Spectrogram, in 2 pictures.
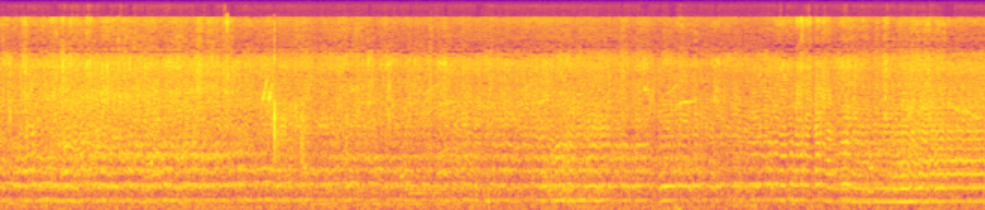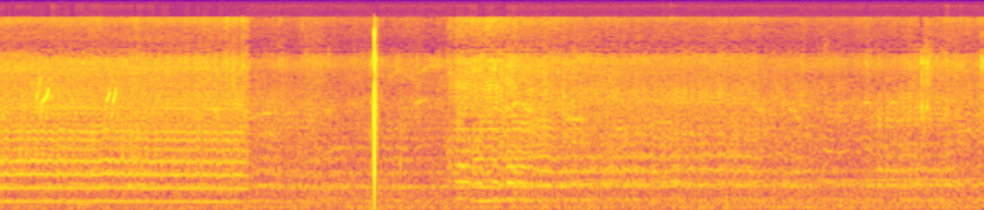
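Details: Continuous hum from Asian honey bees, a low droning tone layered with even harmonics that holds steady throughout, with a single sharp click partway through.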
